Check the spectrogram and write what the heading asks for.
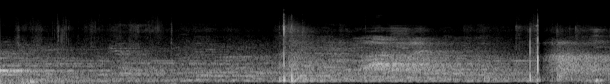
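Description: Cricket ball impacts in an indoor net hall: two sharp cracks, one about three seconds in and a louder double crack just after five seconds, over a steady background of hall noise and distant voices.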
